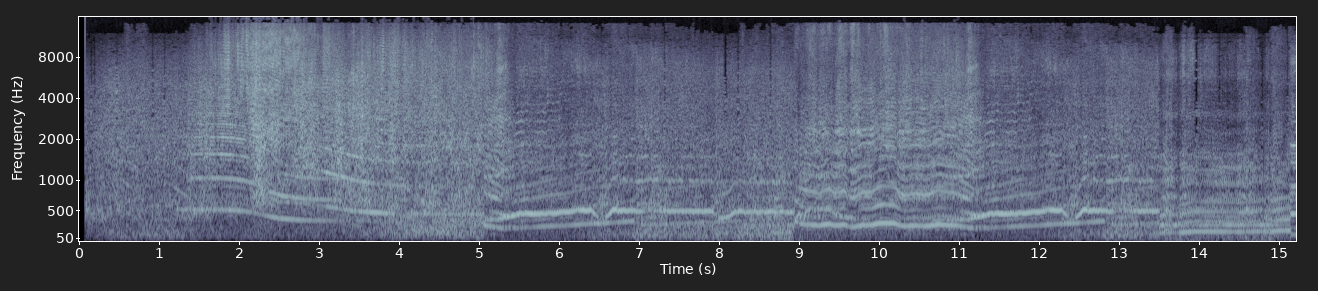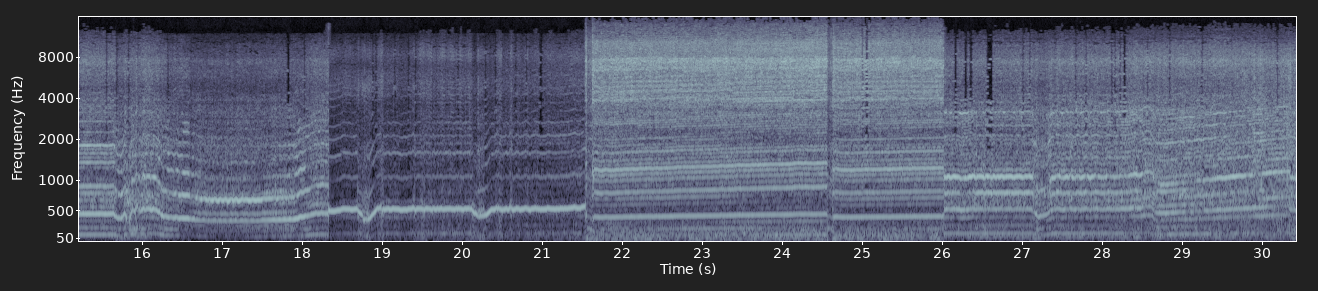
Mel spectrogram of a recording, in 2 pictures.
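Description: High-revving racing engines revving and accelerating, their pitch rising and falling repeatedly, with abrupt jumps in pitch several times and a steadier held note in the second half.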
